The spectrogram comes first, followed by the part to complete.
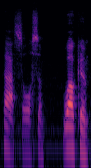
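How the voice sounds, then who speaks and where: This livestream gamer and host speaks at a medium pitch with a steady, somewhat bright tone, a little slowly, exclaiming as he casually chats with viewers. The microphone is clearly noisy, picking up game sounds and background noise.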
